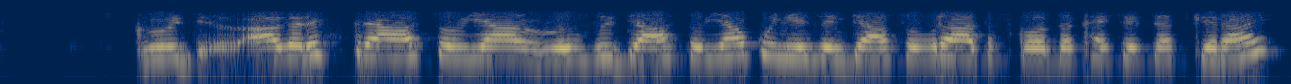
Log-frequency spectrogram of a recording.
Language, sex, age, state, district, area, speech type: Kashmiri, female, 18-30, Jammu and Kashmir, Anantnag, rural, conversation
